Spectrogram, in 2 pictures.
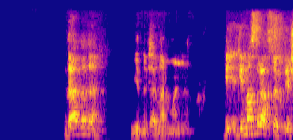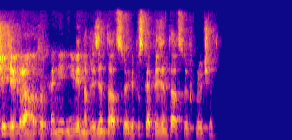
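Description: Another middle-aged man speaks calmly into a microphone, heard over an online call.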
